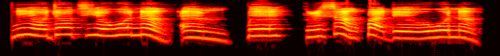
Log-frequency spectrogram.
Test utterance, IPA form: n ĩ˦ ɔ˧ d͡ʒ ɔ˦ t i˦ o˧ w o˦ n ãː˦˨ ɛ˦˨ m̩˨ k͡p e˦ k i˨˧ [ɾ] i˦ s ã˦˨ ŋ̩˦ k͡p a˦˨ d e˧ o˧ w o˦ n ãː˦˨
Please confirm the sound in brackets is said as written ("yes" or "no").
yes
